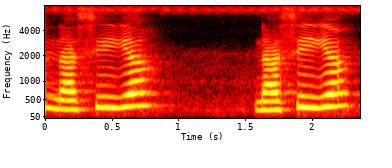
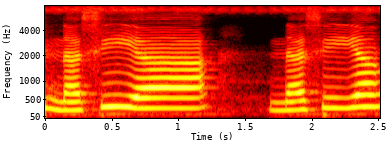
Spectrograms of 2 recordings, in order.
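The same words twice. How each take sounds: First: Both words have vowels of the same length. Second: Only the word with alif has a lengthened vowel. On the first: The speaker calls it wrong. "दोनों की मिकदार एक कर देते हैं" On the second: The speaker calls it right. "असल में इसको पढ़ने का सही तरीका है"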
